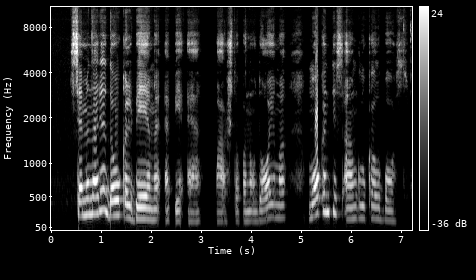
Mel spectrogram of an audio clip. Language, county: Lithuanian, Šiauliai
